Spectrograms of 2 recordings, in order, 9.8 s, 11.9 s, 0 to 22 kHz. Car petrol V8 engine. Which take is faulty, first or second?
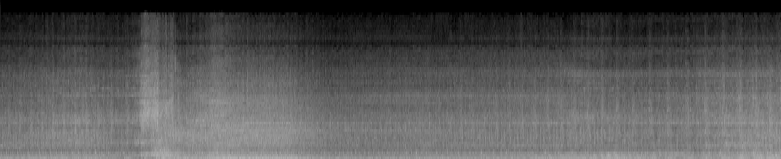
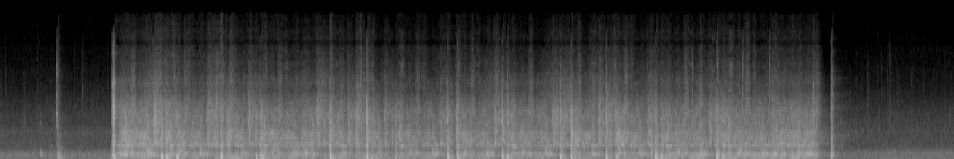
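first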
